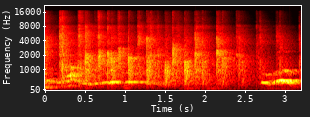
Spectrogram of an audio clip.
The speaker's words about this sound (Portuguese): Palmas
